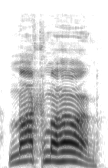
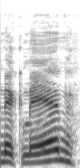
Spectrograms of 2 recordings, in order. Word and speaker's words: Mahan: Mahan. Instead of McMahon, it's Mahan.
